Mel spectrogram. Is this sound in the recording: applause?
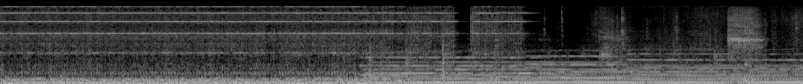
no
